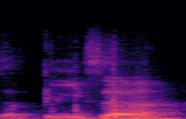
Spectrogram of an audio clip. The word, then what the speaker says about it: Ibiza: even know they're not right right way to pronounce it it's ibiza i've heard people like use a list yeah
